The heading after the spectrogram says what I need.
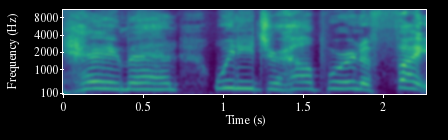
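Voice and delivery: pleading allies. Retold or imitated. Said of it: "they're like".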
